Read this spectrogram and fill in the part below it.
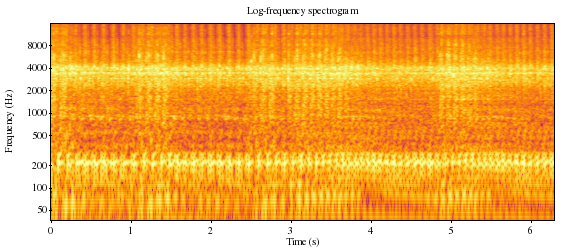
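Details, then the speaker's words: T-16 tractor diesel after owner adjusted a valve that was so tight it likely had no compression; uneven, stumbling beat with loose rattling clatter over idle; owner suspects the valve was sticking and he misadjusted it. "Сейчас после моей регулировки вот такая вот какая-то фигня. Слушайте, я не понимаю. Сейчас буду разбираться, но что-то не то."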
